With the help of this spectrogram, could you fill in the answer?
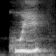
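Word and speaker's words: kwi: Kui.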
